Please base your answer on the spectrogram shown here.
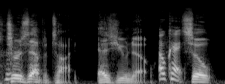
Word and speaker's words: tirzepatide: Say it how you say it. T-I-R. Tirzepatide. Tirzepatide.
